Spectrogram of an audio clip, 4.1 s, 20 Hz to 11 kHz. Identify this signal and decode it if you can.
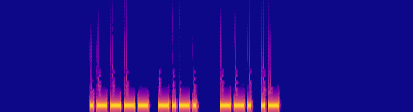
Morse code, heard as a keyed tone, about 36 wpm, 700 Hz. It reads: 1C GA
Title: Field Day Exchanges - 35wpm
